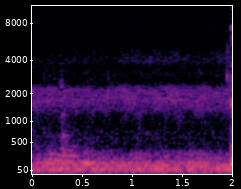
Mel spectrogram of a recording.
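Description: Quiet room tone with a faint low hum; no distinct sound.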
